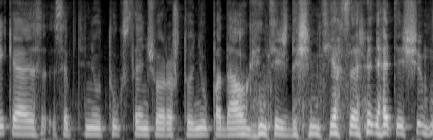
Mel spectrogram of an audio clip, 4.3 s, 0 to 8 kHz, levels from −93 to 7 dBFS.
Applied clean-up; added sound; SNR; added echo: none; none; none; none.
